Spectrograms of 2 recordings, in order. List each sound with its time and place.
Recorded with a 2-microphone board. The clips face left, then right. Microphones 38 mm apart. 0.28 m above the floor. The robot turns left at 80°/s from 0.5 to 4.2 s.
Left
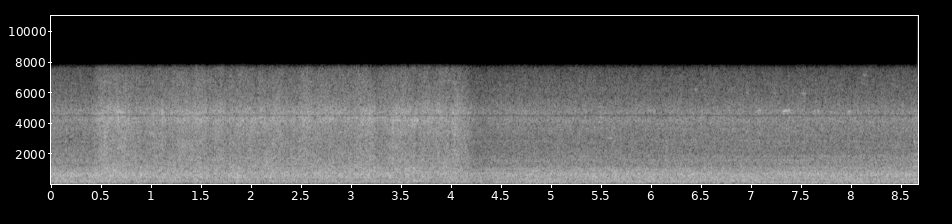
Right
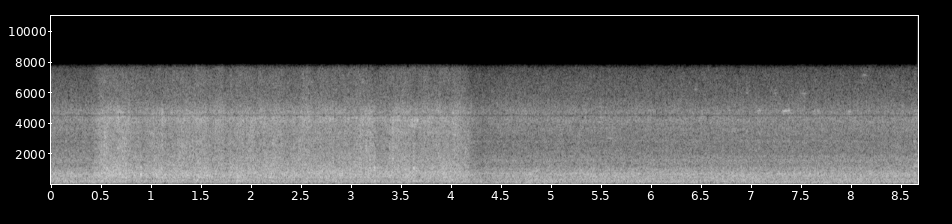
Only background noise.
